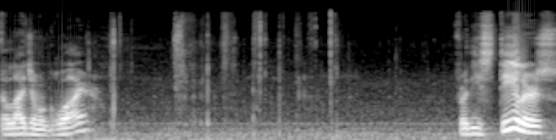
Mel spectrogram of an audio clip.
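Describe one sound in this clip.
Trading cards rustle and click as they are handled.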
